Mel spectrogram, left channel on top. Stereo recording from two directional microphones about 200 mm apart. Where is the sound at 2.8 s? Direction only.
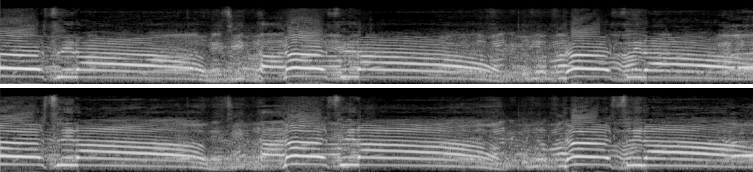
20° right (ahead or behind).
